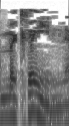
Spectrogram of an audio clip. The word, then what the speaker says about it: McLean: Jeffrey said Lee Greenwell, he's got two, so it's sort of a tie with Jeffrey Goad, G-O-A-D is the last name. He says American Pie, Don McLean, McLean actually is how he pronounced his name, Canadian, even though he sang American Pie, bye, you know that song.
